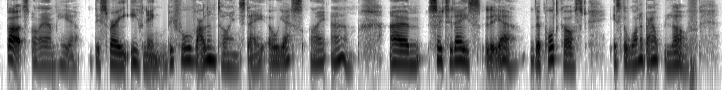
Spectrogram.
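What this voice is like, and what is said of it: Hoarse, deep, fading voice. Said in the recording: “losing my voice a little bit tonight ... sounded a bit like Barry White then with my voice”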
